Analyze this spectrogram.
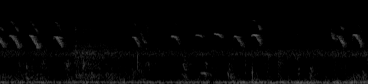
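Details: Young backyard chickens at breakfast time: a flock of chicks gives rapid, high, downward-slurred peeps, several per second and overlapping, over a steady low hum.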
